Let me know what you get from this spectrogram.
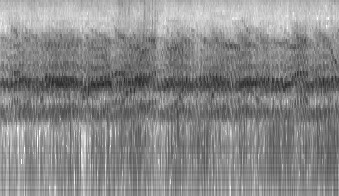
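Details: A mass of mountain frogs at a valley pond after a ground-wetting rain, calling in a loud, seething chorus of overlapping croaks that swells and eases, over a low rumbling background.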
